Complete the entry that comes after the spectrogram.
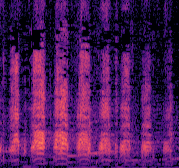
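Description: Five little ducklings quack with laughter while learning to skate on ice, a quick, steady run of about eight harsh, nasal calls, loud and overlapping slightly, with no talking over them.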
